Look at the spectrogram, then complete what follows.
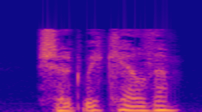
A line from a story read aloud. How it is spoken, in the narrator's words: She muttered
